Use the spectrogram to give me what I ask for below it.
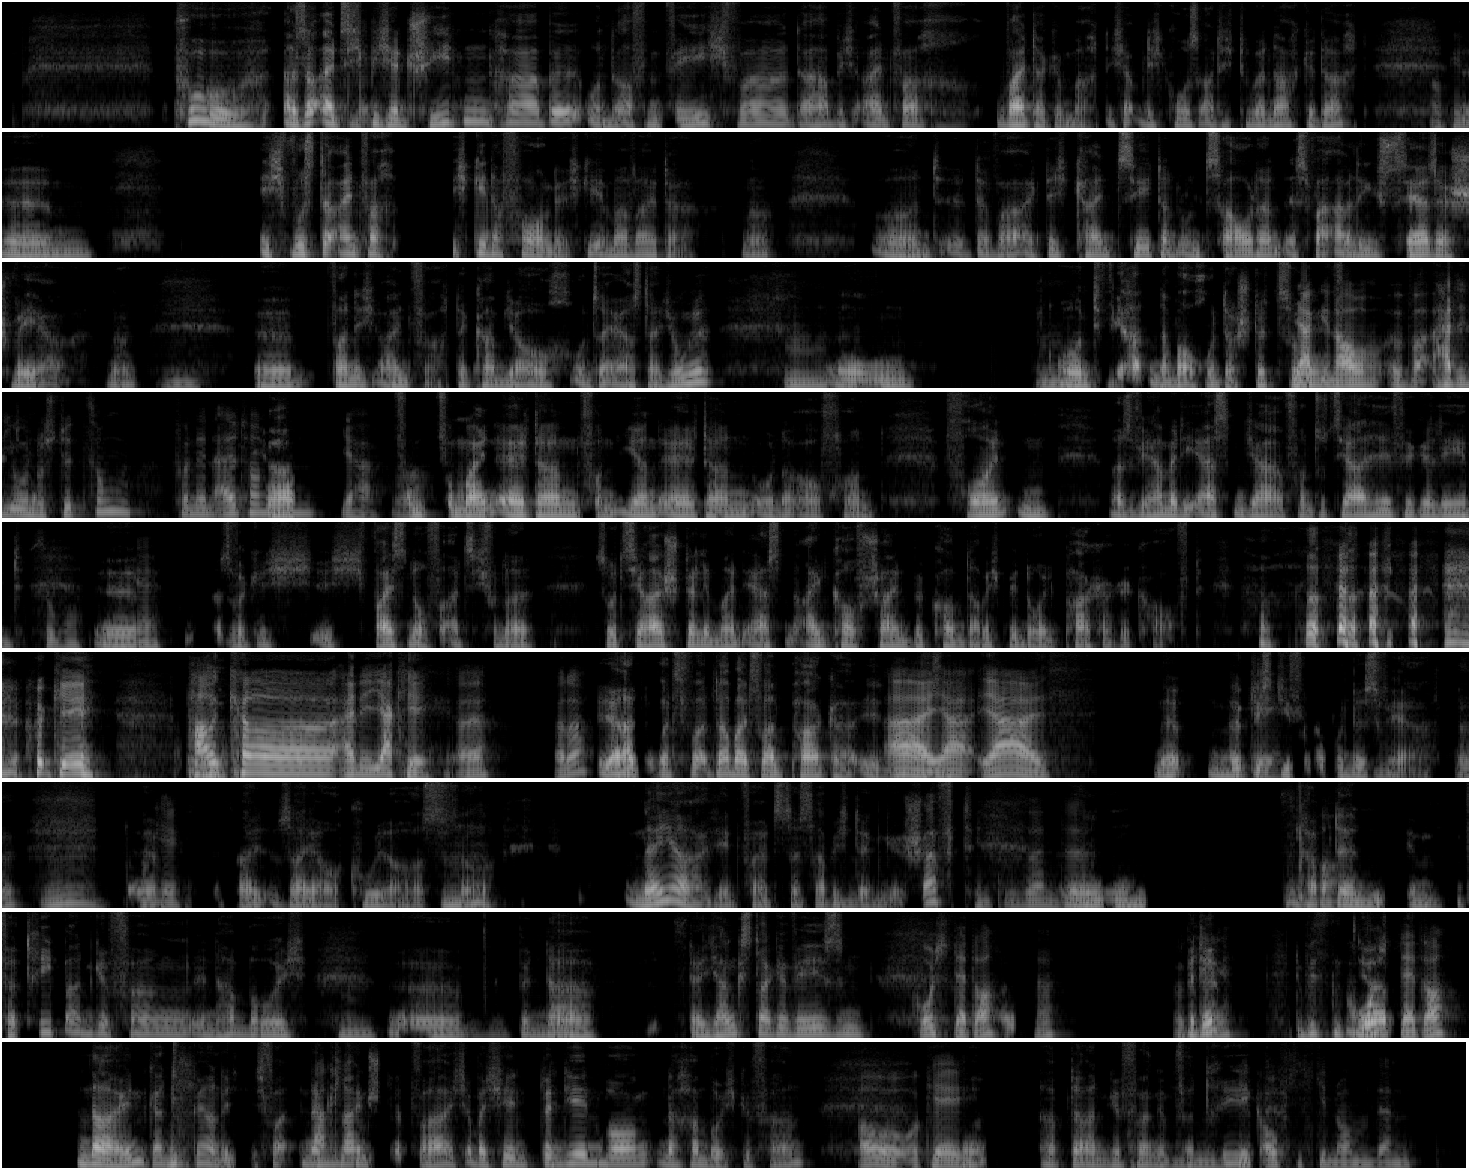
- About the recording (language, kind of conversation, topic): German, podcast, Gab es in deinem Leben eine Erfahrung, die deine Sicht auf vieles verändert hat?
- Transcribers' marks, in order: static; other background noise; distorted speech; unintelligible speech; laugh; laughing while speaking: "Okay"; laugh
